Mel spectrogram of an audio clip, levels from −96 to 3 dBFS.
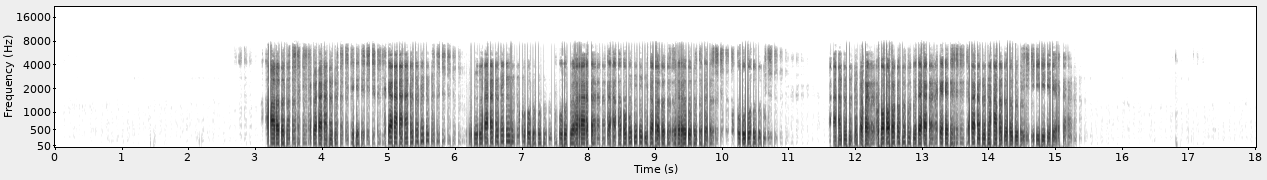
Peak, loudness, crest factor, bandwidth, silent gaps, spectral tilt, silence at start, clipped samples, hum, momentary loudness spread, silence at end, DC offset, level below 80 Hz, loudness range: -2 dBFS; -21 LUFS; 22 dB; 7.8 kHz; 10.90-10.94 s, 11.06-11.58 s; -5 dB/octave; 3.15 s; under 0.1%; none; 14 LU; 2.8 s; under 0.1%; -52 dBFS; 6 LU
